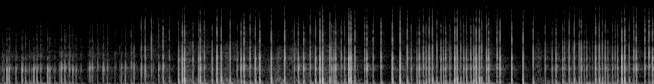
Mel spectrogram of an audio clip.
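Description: Long nails tap fast on the cover of a large, solid, glossy hardcover book. The result is a rapid stream of short, dry clicks with a soft low knock under each, and every tap dies away almost instantly. A faint mid-range tone hangs behind the tapping throughout.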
